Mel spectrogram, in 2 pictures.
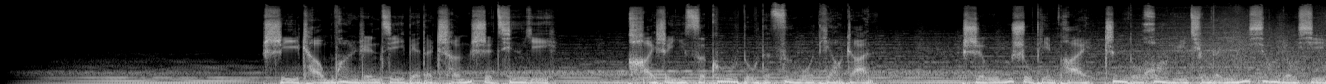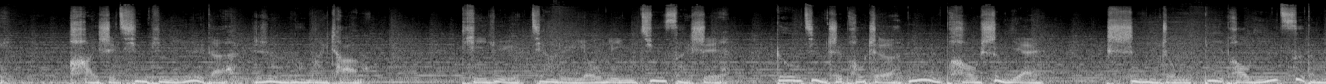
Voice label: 男 宣传 马拉松 高端 磁性 深沉

